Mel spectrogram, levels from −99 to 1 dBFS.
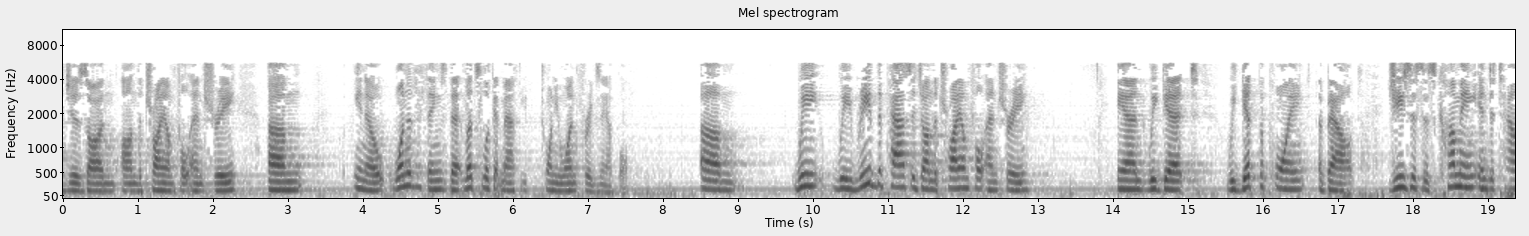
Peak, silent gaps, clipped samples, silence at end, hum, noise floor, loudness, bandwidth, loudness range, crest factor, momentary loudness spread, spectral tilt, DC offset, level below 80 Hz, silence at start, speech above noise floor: -18 dBFS; none; under 0.1%; 0 s; none; -62 dBFS; -35 LUFS; 5.8 kHz; 5 LU; 18 dB; 13 LU; -5.5 dB/octave; under 0.1%; -62 dBFS; 0 s; 28 dB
